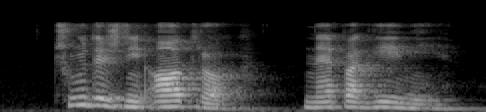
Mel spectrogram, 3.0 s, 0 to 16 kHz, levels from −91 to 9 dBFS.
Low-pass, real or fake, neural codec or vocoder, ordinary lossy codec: 7.2 kHz; real; none; none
